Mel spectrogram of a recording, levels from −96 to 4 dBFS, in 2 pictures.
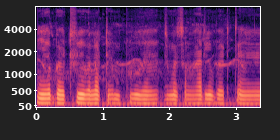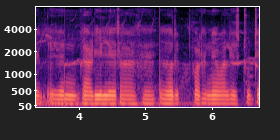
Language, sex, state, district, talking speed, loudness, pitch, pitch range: Hindi, female, Chhattisgarh, Balrampur, 180 wpm, -23 LUFS, 125 Hz, 120-125 Hz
